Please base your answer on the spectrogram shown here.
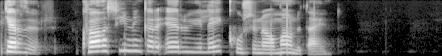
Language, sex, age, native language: Icelandic, female, 30-39, Icelandic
